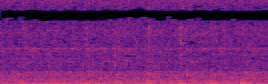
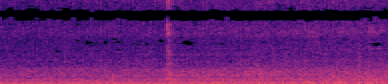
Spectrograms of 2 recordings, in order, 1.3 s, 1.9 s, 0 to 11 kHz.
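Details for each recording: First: Infiniti M45 at idle with AC off during a fan control module check: steady, even idle with no fan roar on top; the engine runs smoothly and the cooling fan correctly stays off. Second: Infiniti M45 at idle with AC off: loud, steady rushing roar from both radiator fans that never eases and grows louder; fans stuck at full speed from a failed fan control module.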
